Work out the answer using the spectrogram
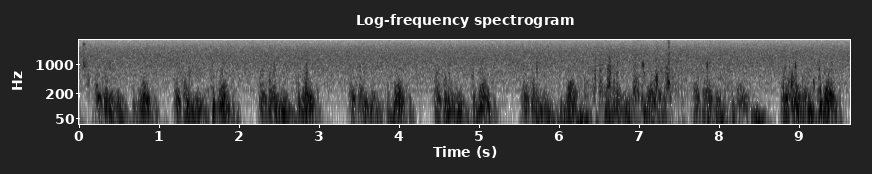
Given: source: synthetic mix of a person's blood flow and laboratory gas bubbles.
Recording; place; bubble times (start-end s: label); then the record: Doppler ultrasound of blood flow; precordium
0.04-0.13 s: bubbles
6.91-7.08 s: bubbles
7.14-7.42 s: bubbles
From the record:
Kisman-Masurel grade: 223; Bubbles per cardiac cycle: several, 3 to 8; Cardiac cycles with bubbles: 10 to 50%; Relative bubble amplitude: loud (0.450 to 0.775); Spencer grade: 2 (many but less than half of the cardiac periods contain bubble signals, singularly or in groups); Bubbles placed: only in the low amplitude regions of the cardiac cycle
